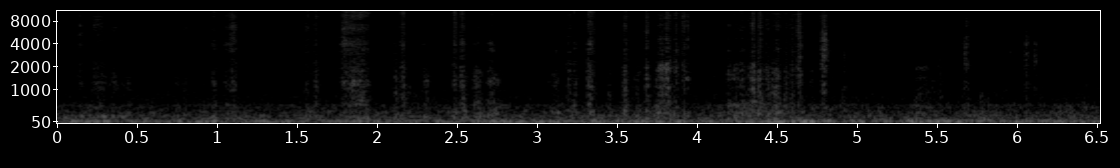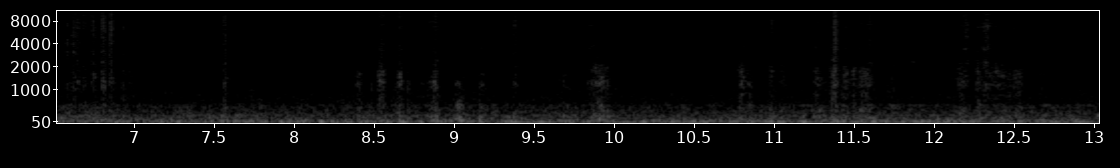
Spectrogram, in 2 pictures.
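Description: Faint scratching of a pastel pencil on paper, in many quick, short, irregular strokes.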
